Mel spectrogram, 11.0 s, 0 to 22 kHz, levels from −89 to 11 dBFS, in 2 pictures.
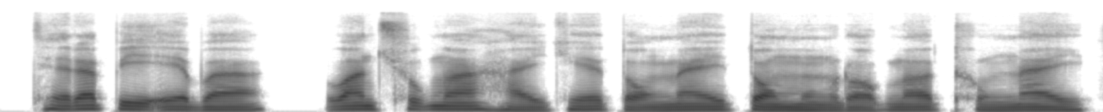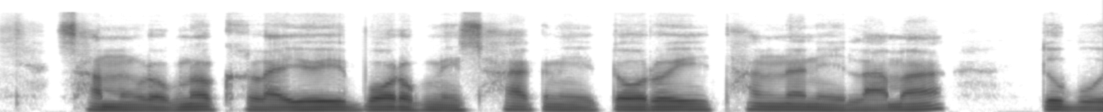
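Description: No audible technical faults.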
